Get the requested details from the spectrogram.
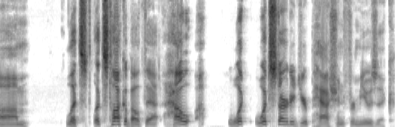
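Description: A man with an American accent speaks at a very slow pace, his medium-pitched voice making very wide pitch swings. The recording is very clean with a silent background and a dry, close sound with no echo. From US Northeast. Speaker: podcast host. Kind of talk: casual interview chat. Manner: halting, many fillers.

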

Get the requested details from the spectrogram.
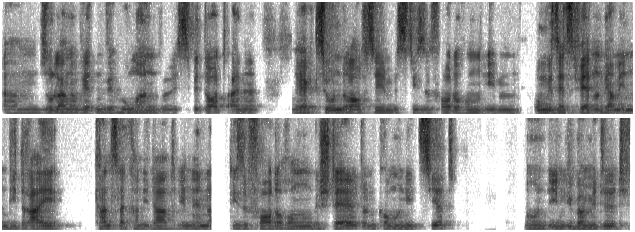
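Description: Somewhat breathy, a man talks at a fairly quick pace with a medium pitch. His pitch varies in an ordinary way against a quiet background. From northeastern Germany, Greifswald. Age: 20s. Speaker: climate activist and student. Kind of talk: interview.

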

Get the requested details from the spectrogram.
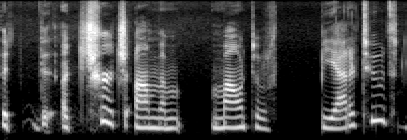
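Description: In a very clean recording with a silent background, a woman speaks at a medium pitch with a dry, close sound and no echo. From US Midwest, Minnesota. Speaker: artist. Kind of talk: casual interview chat. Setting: studio.

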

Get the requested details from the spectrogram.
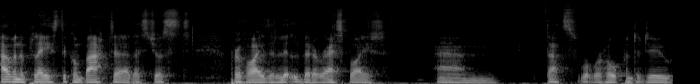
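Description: In an Irish accent, a man with a fairly low voice speaks in a flat monotone at a moderate pace on a very clean recording with a silent background. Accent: Irish (Galway). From Ireland, Galway City. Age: 30s. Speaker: festival wellness area curator. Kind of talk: casual chat.

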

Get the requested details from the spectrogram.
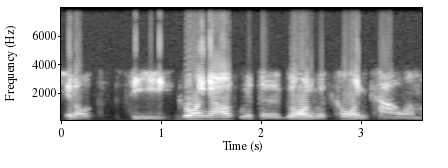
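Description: A man's medium-pitched voice at a fairly slow pace, with a dry, close sound and no echo. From US Midwest, Milwaukee, Wisconsin. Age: 50s. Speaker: trade magazine columnist. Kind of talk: interview. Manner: halting, frequent fillers.

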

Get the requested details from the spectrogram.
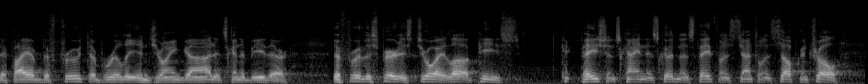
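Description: A man with an American accent talks at a fairly quick pace in an unremarkable speaking voice, medium in pitch with fairly even intonation. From US Midwest, Chicago. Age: 60s. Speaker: guest preacher and theology teacher. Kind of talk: sermon. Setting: church.

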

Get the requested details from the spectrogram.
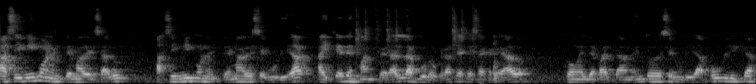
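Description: Very fast in pace, a man speaks at a medium pitch with fairly even intonation and a dark, mellow tone that is somewhat breathy. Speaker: politician, gubernatorial candidate. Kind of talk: political interview.

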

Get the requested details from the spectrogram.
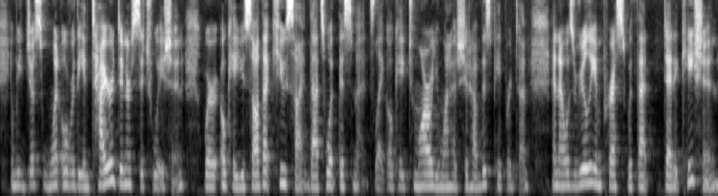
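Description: At a fairly quick pace, a woman with an American accent talks in an unremarkable speaking voice at a medium pitch with fairly even intonation. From US (born DC, Virginia) and South Korea. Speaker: entrepreneur and creativity educator. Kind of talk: interview.

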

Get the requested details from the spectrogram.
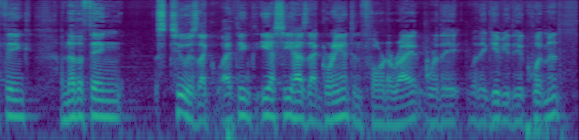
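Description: A man with an American accent speaks in a somewhat breathy voice with ordinary pitch variation. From US West, Northern Nevada. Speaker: high school TV production teacher. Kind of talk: interview conversation. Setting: video call.

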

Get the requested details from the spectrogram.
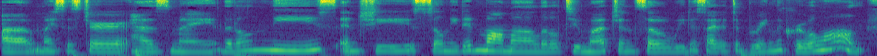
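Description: Fairly slow yet with hardly any pauses, a woman's somewhat breathy voice stays at a medium pitch with fairly even intonation. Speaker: health podcast host. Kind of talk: casual chat.

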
